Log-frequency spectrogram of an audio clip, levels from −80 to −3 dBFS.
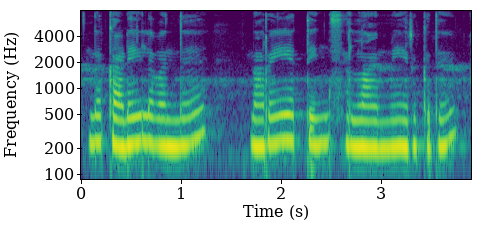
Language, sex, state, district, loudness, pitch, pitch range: Tamil, female, Tamil Nadu, Kanyakumari, -14 LUFS, 220 Hz, 210-235 Hz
